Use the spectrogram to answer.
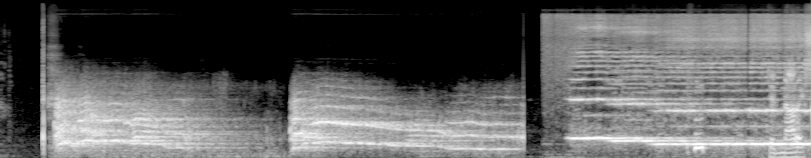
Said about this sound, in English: I heard a howl and my asshole bled.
